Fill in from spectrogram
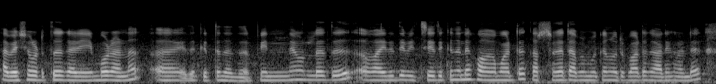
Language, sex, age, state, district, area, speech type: Malayalam, female, 45-60, Kerala, Kottayam, rural, spontaneous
